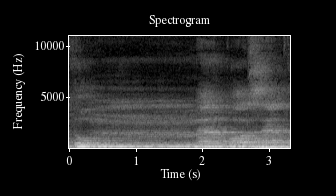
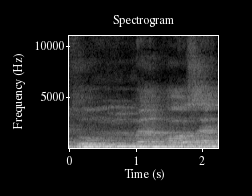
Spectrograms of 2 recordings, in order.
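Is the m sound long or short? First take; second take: long; short. First: The m sound is held long. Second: The m sound is short, not held. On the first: The speaker calls it right. "mim tasydid ini ditahan dulu" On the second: The speaker calls it wrong.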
